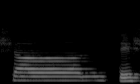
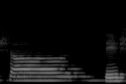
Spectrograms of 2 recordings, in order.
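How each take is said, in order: Both takes have the same delivery.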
